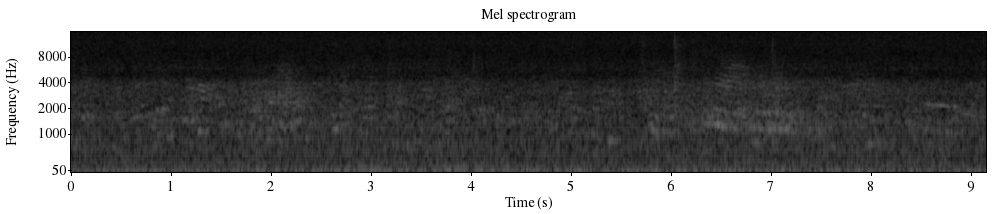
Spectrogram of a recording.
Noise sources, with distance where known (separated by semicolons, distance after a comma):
person or small group shouting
